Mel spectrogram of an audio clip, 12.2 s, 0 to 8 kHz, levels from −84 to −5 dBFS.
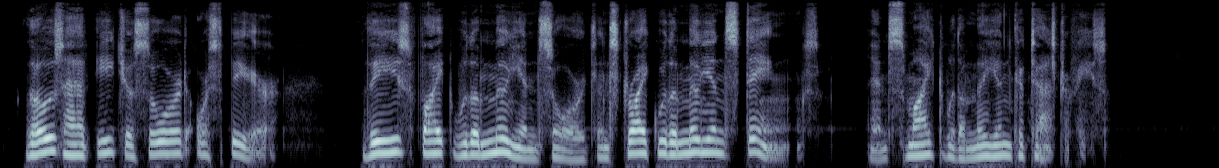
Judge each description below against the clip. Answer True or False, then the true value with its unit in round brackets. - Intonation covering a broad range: False (4.0 semitones)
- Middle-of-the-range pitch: True (160 Hz)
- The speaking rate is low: True (125 wpm)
